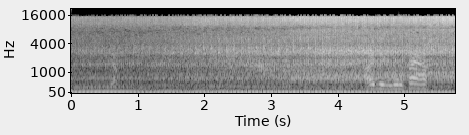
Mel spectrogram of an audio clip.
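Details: Porsche 914 air-cooled engine just after fitting an electronic magnetic-trigger ignition in the distributor: steady idle with even pulses sitting a touch high; fast idle, timing to be checked with a timing gun, cause not confirmed.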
